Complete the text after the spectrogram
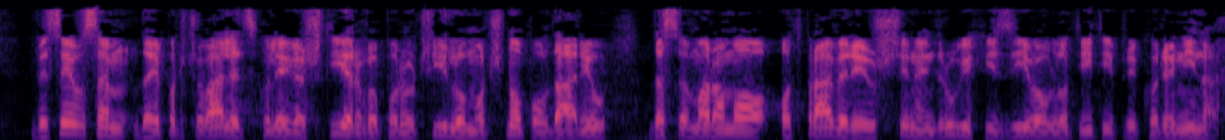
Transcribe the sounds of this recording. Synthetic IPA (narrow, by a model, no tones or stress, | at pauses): ʋɛseːwsɛmd̪ajɛpɔɾɔt͡ʃɛʋaːlɛt̪skɔleːɡaʃt̪iɛɾʋəpɔɾɔt͡ʃiːlumɔt͡ʃnɔpɔwd̪aːɾiw | d̪asɛmoːɾamɔɔt̪pɾaːʋɛɾeːwʃt͡ʃinɛind̪ɾuːɡixiziːʋɔwlɔt̪iːt̪ipɾikɔɾɛniːna̰x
